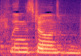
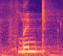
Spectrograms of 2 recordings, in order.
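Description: First: The T sound in the word is dropped. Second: The T sound in the word is pronounced. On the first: The speaker calls it wrong. "I've said them on this channel before, and everyone made fun of me" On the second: The speaker calls it right. "I know there's a T in there"

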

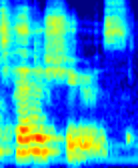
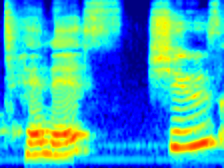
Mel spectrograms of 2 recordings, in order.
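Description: First: The s at the end of tennis is dropped. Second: The s at the end of tennis is pronounced. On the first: This is how the speaker personally says it. "But I call them tennis shoes. Almost like TENNA shoes" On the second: This is the standard way to say it. "I know it's supposed to be called tennis shoes"

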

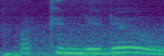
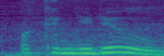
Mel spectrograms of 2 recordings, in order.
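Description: No difference in how they are said.

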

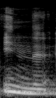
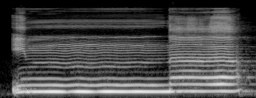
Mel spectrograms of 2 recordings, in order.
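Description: First: The vowel is kept short. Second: The vowel is held long. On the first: The speaker calls it wrong. "şeklinde değil" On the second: The speaker calls it right.

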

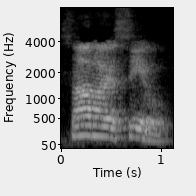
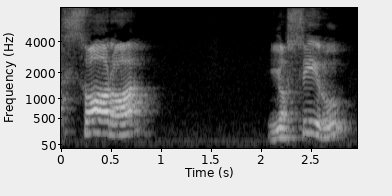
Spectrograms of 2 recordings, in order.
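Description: First: It starts with a light, plain s sound. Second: It starts with a heavy, emphatic s sound. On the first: It is the root of the word seerah. The speaker calls it right. "With the scene" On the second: It is a word with a different meaning. The speaker calls it wrong. "not sara yasiru, because it changes the meaning"

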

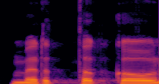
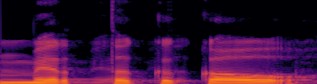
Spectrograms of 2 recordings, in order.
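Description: First: The final k blurs and kau runs in. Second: The final k is full and kau stands apart. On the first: The speaker calls it wrong. "ਨਹੀਂ ਕਹਿਣਾ" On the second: The speaker calls it right. "ਕੱਕਾ ਪੂਰਾ ਪੜ੍ਹਨਾ ਹੈ, ਕਉ ਵੱਖਰਾ ਬੋਲਣਾ ਹੈ"

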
